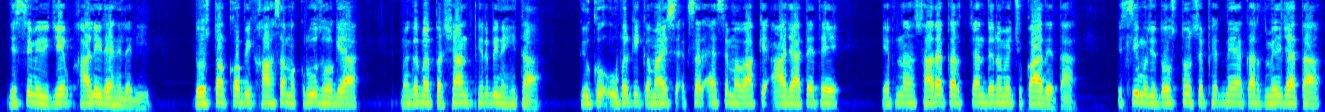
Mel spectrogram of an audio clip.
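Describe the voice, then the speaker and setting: A man narrating a first-person story with steady, dramatic storytelling. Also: on the high side.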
